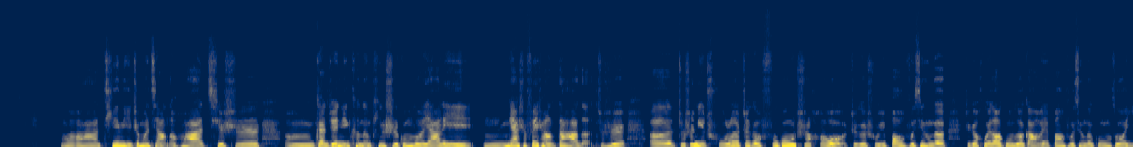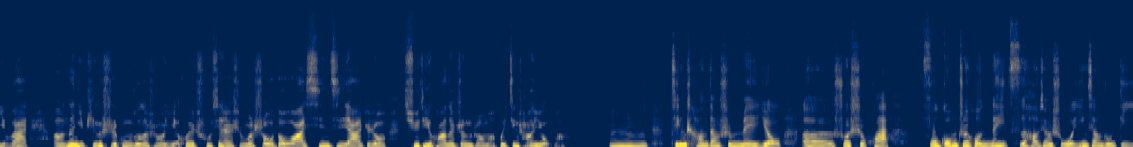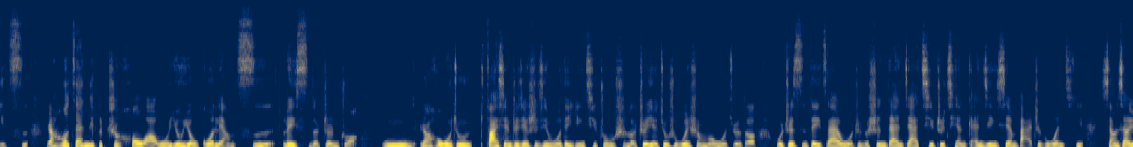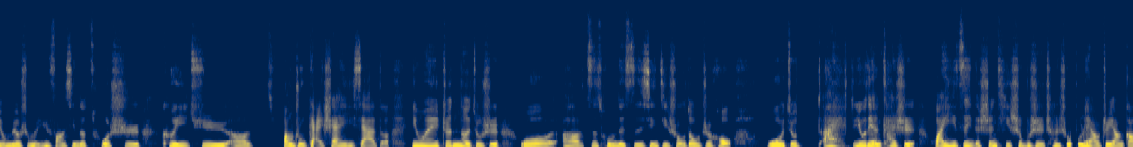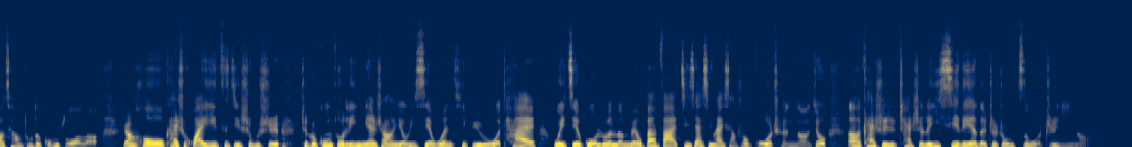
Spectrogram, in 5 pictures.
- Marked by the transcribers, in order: none
- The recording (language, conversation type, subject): Chinese, advice, 为什么我复工后很快又会回到过度工作模式？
